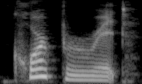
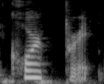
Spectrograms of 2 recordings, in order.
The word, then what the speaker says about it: corporate: of desperate it's desperate corporate changes to corporate doctorate changes to doctrine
